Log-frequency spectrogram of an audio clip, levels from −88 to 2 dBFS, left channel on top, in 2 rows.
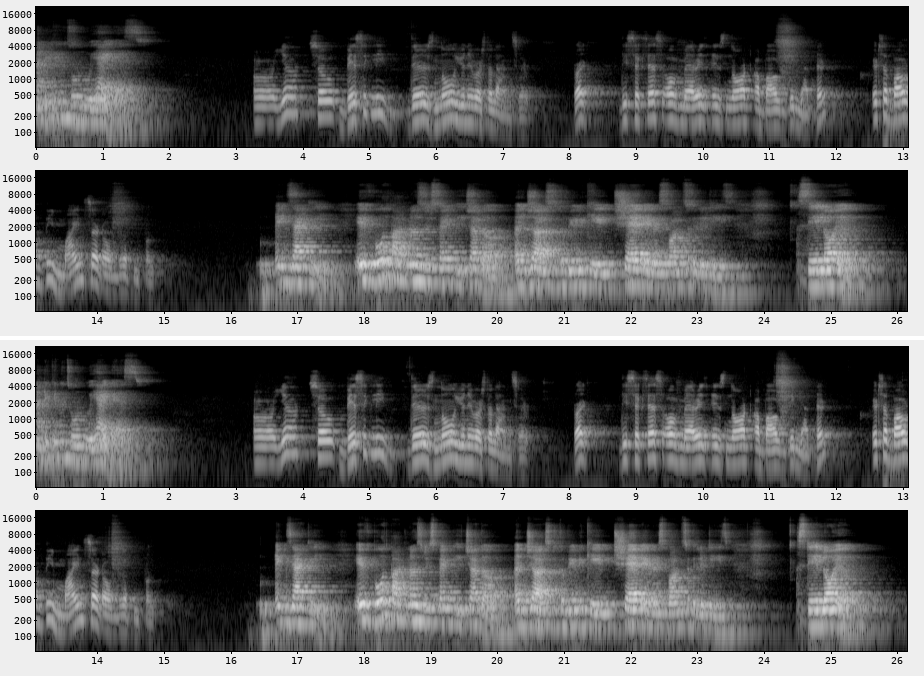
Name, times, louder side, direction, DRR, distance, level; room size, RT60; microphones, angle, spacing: voice 1, 0.0-1.4 11.1-11.3 16.4-17.4 17.9-23.5 23.8-24.0 24.5-25.3, right 1 dB, 90° right, 0 dB, 3.5 m, -23 dB
voice 2, 3.3-7.4 8.1-8.3 8.8-11.8 12.5-14.8, right 3 dB, 25° right, 14 dB, 0.7 m, -28 dB
18.5 x 9.7 x 6.7 m, 1.2 s
head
